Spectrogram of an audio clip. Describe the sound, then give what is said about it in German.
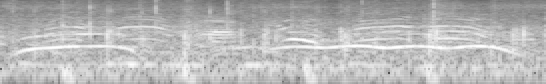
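Spectators clap at the start of a charity run for a hospice, steady rhythmic claps under a lively crowd with raised voices and cheers. “Und Sie hören es im Hintergrund, hier wird an allen Ecken und Enden geklatscht.”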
